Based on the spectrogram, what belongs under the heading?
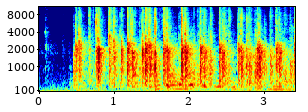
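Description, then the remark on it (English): An audience at a payments and blockchain event in Seattle bursts into applause for the speakers after a brief silence: many hands clap in dense, overlapping bursts that stay steady and fairly loud to the end, with no voices heard. “Please give our speakers a round of applause”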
